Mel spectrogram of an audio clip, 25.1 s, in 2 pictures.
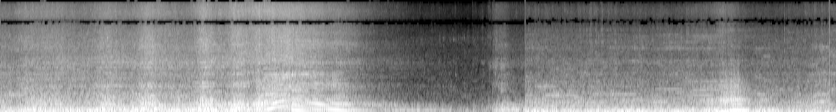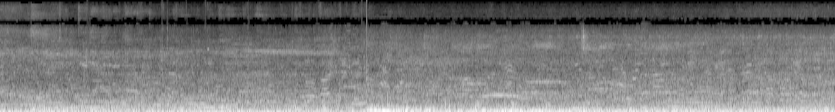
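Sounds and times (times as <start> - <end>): car engine rumbling and revving: 0.0 - 25.0.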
